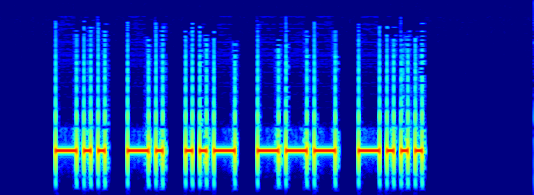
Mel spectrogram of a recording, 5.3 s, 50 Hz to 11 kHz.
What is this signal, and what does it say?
Morse code, heard as a keyed tone, about 17 wpm, 800 Hz. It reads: DNUOB
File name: 16wpm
